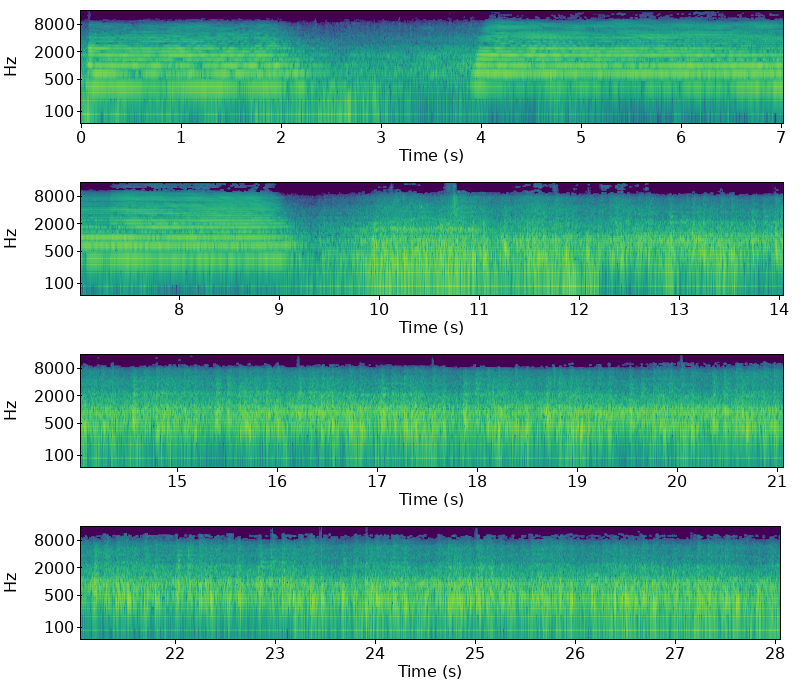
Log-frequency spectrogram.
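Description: Indian Railways locomotive horn sounding twice, a short blast and then a long one of about five seconds. The express train then passes at speed, its coaches' wheels clattering and rumbling over the track without letup.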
